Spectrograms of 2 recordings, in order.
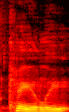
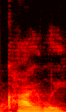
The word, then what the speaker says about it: Kayleigh: i between the okay it's kaylee and i go kylie kylie what is kaylee okay sometimes he calls me kayla uh my the grandfather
